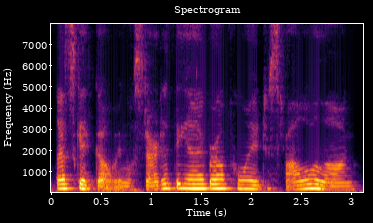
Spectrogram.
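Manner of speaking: ordinary talk, nothing marked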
